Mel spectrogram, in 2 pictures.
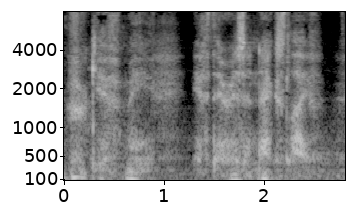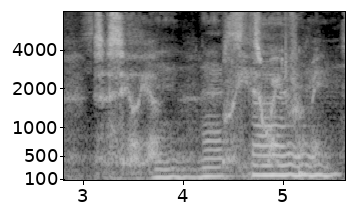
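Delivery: last breath, whispered; dying whisper. Acted. Dying man's last words.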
